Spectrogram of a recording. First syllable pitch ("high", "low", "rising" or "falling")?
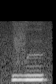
high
